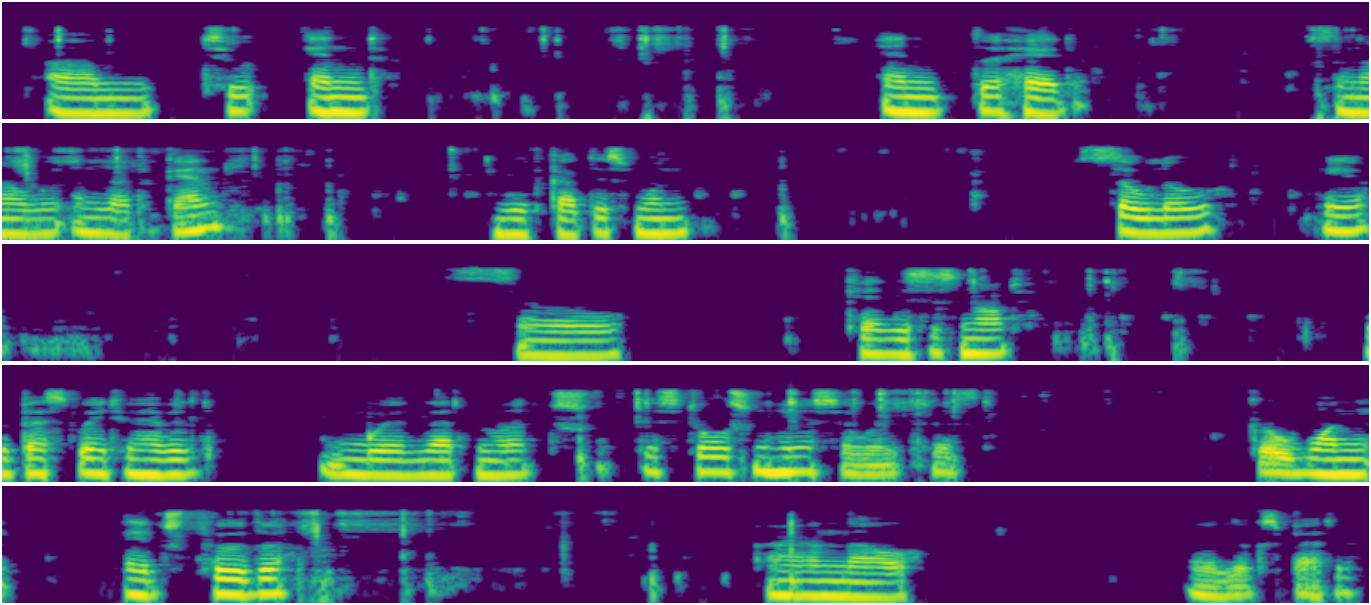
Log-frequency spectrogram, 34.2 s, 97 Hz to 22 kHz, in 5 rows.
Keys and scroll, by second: 3.3 ctrl+shift+e, 6.5-7.1 typing, 24.9 ctrl+shift+e, 28.3-29.1 typing.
